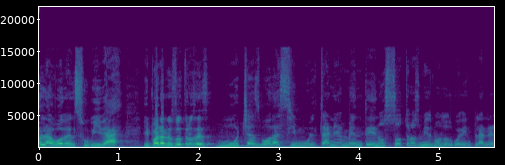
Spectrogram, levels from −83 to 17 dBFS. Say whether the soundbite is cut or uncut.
cut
